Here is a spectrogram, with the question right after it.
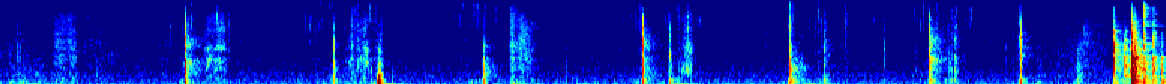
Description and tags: I'm cutting Mozarella. Tasty!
